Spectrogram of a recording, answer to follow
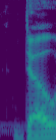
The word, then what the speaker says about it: Do: me at the chris doe and dough spelled d o it's pronounced or it sounds like cookie dough but it's just about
